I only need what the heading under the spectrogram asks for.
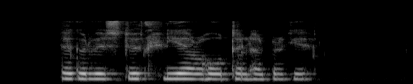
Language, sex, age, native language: Icelandic, male, 11, Icelandic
